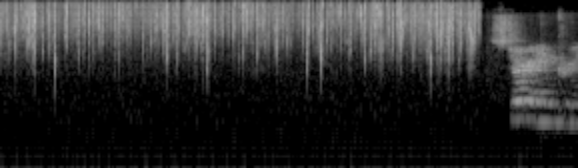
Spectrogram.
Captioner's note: liquid pouring sound effect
